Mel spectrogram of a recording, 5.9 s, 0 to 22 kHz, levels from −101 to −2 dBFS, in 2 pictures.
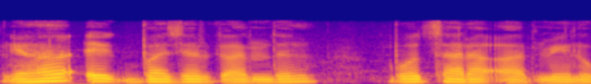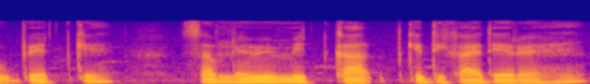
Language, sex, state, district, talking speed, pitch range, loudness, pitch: Hindi, male, Arunachal Pradesh, Longding, 195 wpm, 115-130 Hz, -16 LUFS, 120 Hz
